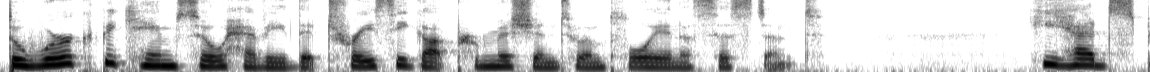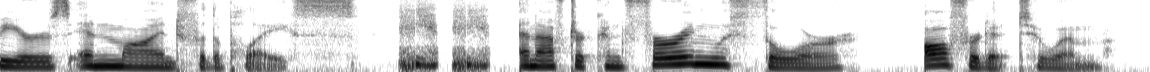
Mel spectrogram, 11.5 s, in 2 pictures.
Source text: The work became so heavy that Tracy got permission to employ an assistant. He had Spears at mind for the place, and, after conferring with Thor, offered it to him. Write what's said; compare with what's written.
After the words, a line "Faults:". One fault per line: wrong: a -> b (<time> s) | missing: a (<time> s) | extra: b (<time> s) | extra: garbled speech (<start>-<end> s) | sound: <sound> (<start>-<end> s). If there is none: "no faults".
The work became so heavy that Tracy got permission to employ an assistant. He had Spears in mind for the place, and, after conferring with Thor, offered it to him.
Faults:
wrong: at -> in (6.1 s)
sound: laugh (7.7-8.2 s)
